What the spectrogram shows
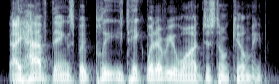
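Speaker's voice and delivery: put-on desperate pleading voice. Retelling how a man pleaded for his life with a gangster: imitating a man pleading for his life. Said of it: "he's pleading for his life".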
